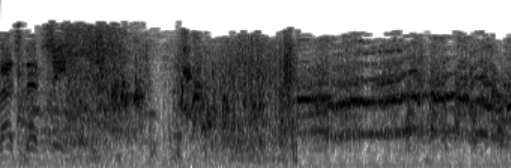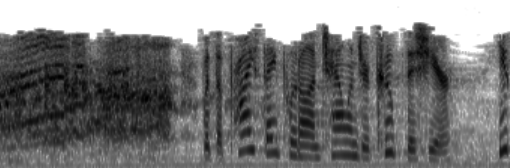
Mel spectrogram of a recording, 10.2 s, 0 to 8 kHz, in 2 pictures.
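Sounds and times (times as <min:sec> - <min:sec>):
speech: 0:00.0 - 0:01.4, 0:07.1 - 0:10.1
several chickens clucking and squawking: 0:00.0 - 0:07.2.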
